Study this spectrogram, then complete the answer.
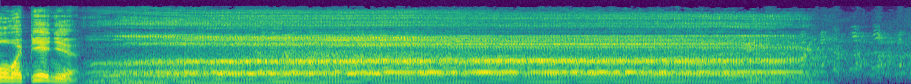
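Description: A man performs throat singing, a low steady drone with whistling overtones.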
